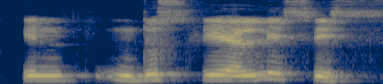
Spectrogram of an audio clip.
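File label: "industrialis", Malay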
